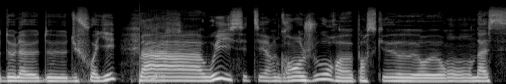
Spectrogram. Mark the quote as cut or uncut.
cut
